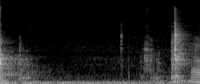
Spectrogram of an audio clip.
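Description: A sharp metallic click from the lever latch of an outdoor wood furnace's steel door, then faint handling noise as the door is swung open.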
